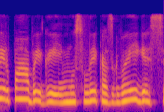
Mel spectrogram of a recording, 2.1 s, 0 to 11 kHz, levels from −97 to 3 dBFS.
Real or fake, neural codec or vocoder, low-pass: real; none; 7.2 kHz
